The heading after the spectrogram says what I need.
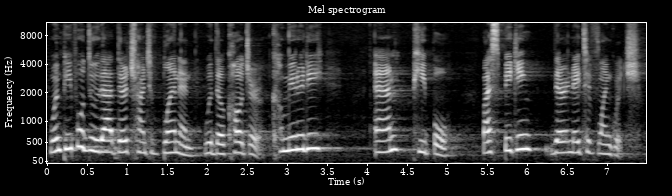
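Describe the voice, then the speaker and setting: A teenage girl from Thailand giving an earnest, prepared talk on stage, her phrasing a little halting. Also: sits high, darkish tone, long reverb tail. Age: teens. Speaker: youth speaker. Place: large hall.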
